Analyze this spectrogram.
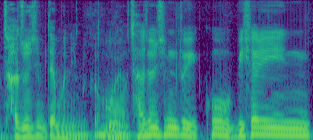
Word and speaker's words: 미쉐린: 미슐랭이라고도 발음하는 미슐랭 식당으로 이제 선정되는 그 과정도 되게 막 화제거리가 많이 되더라고요. 맞아요. 네. 무슨 뭐 암행어사처럼 몰래 가서 이렇게 점수를 매긴다면서요? 네. 사실 이제 2017년도에 우리나라에 미쉐린 가이드가 처음 들어왔는데 그때부터 굉장히 이슈가 컸었죠.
